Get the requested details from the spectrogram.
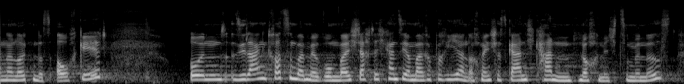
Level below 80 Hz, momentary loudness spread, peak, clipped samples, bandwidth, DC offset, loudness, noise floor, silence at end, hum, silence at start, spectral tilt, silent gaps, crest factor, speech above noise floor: -64 dBFS; 6 LU; -8 dBFS; under 0.1%; 14 kHz; under 0.1%; -23 LUFS; -48 dBFS; 0 s; none; 0 s; -7 dB/octave; none; 14 dB; 26 dB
